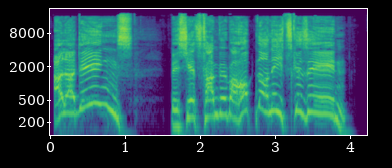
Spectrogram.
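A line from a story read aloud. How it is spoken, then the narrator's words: Shout from crowd. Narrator (German): Weiter vorne in der Menge rief jemand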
